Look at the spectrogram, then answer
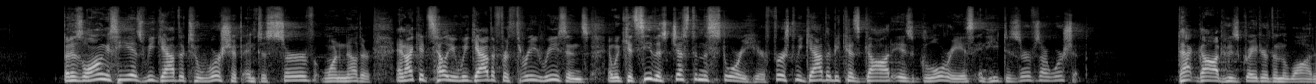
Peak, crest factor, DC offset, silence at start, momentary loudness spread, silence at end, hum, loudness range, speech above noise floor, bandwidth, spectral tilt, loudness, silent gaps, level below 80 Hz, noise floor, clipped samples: -4 dBFS; 20 dB; under 0.1%; 0.65 s; 9 LU; 0 s; none; 5 LU; 46 dB; 16 kHz; -4 dB/octave; -22 LUFS; none; -60 dBFS; -68 dBFS; under 0.1%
